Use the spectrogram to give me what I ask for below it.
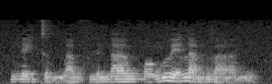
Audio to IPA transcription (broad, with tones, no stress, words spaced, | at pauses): nɛ˧j kə˨˩˨mwa˧wfɨ˧ə̯ naː˧wmɔ˧˥ŋvɛ˧˥ la˧˥mva˨˩˦n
